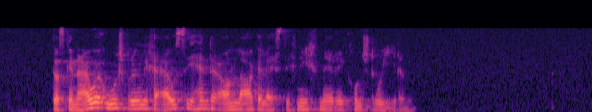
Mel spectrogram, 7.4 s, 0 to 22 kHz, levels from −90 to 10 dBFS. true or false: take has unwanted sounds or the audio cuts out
false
